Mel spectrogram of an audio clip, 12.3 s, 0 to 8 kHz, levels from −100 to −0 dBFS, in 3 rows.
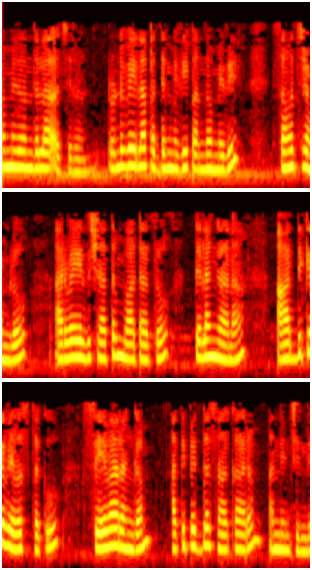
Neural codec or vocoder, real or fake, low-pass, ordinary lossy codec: none; real; 7.2 kHz; MP3, 24 kbps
